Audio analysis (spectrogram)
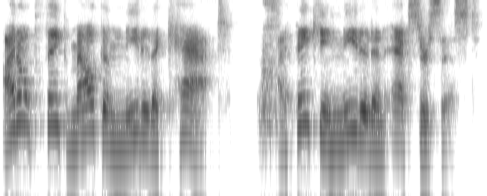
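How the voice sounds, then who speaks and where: A man's voice: high voice, big pitch swings, unhurried. A man, one of the actors on a live show, bantering casually with dry puns. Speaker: radio-play actor on a live stream.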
